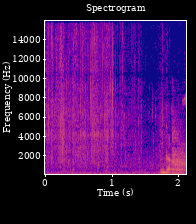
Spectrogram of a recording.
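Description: Faint crinkling of a clear plastic bag handled in the hands, with a few light ticks.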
